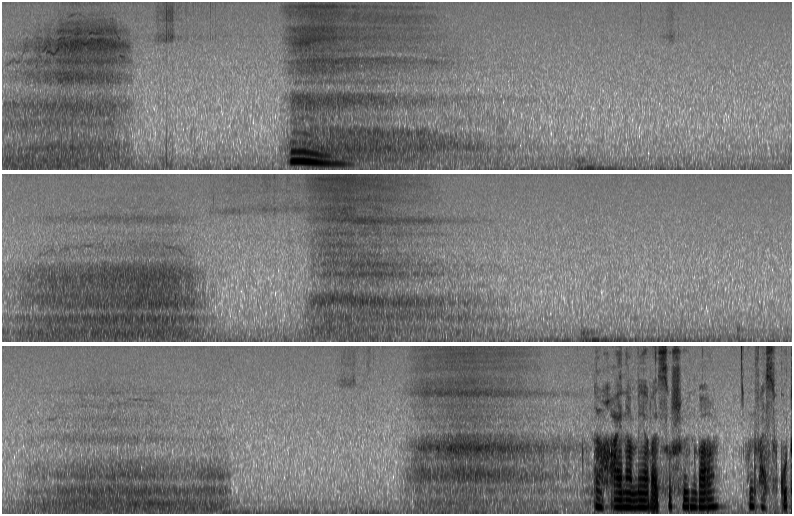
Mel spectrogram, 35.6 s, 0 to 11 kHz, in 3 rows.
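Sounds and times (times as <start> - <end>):
slow deep breaths into the belly and chest: 0.0 - 2.1, 4.2 - 8.3, 11.8 - 15.1, 16.3 - 19.7, 23.9 - 27.2, 29.7 - 32.6
speech: 4.3 - 4.6, 32.6 - 35.5.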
